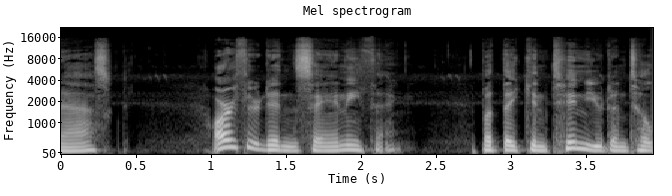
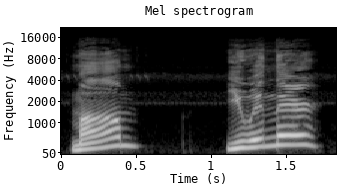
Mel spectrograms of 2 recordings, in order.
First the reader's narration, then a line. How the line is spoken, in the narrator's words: Arthur called out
